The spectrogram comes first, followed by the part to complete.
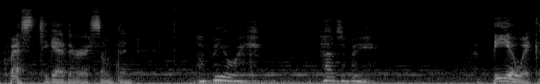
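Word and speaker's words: Biawac: A Beowick. Had to be. A Beowick. Oh, that's how it's pronounced.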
